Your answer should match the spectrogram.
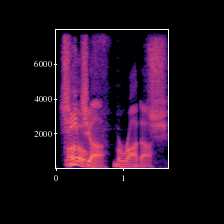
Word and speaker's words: chicha morada: I'm sorry. I mispronounced all the way through. Chicha morada.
